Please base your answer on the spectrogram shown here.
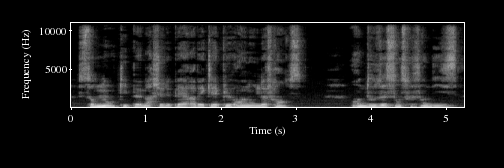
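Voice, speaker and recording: A haughty old spinster of the nobility, stubborn and proud to the bone, played by a male narrator. Her voice sits high, with a mellow, slightly husky grain. She speaks with lofty, dignified firmness.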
